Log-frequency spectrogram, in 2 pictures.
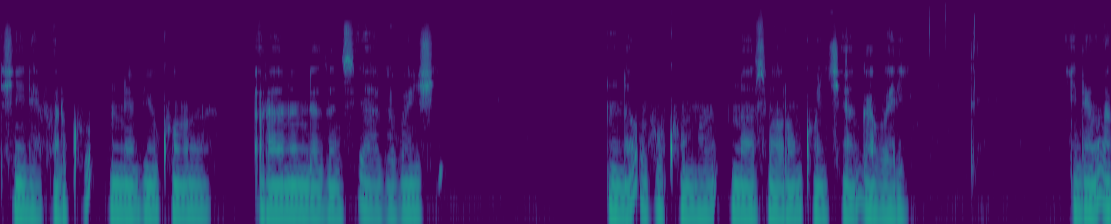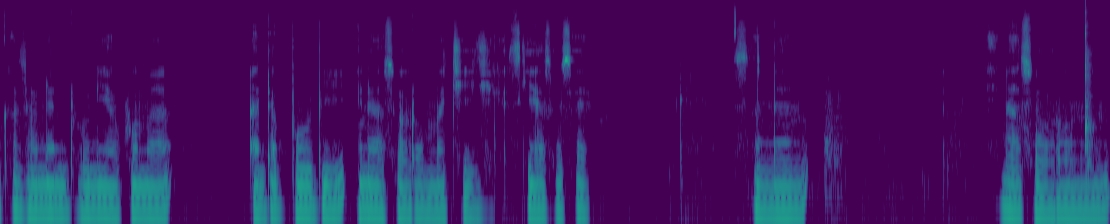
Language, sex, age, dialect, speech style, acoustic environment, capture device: Hausa, male, 25-34, Nigeria - Kano, happy, nature; silence, mobile / Linux / Chrome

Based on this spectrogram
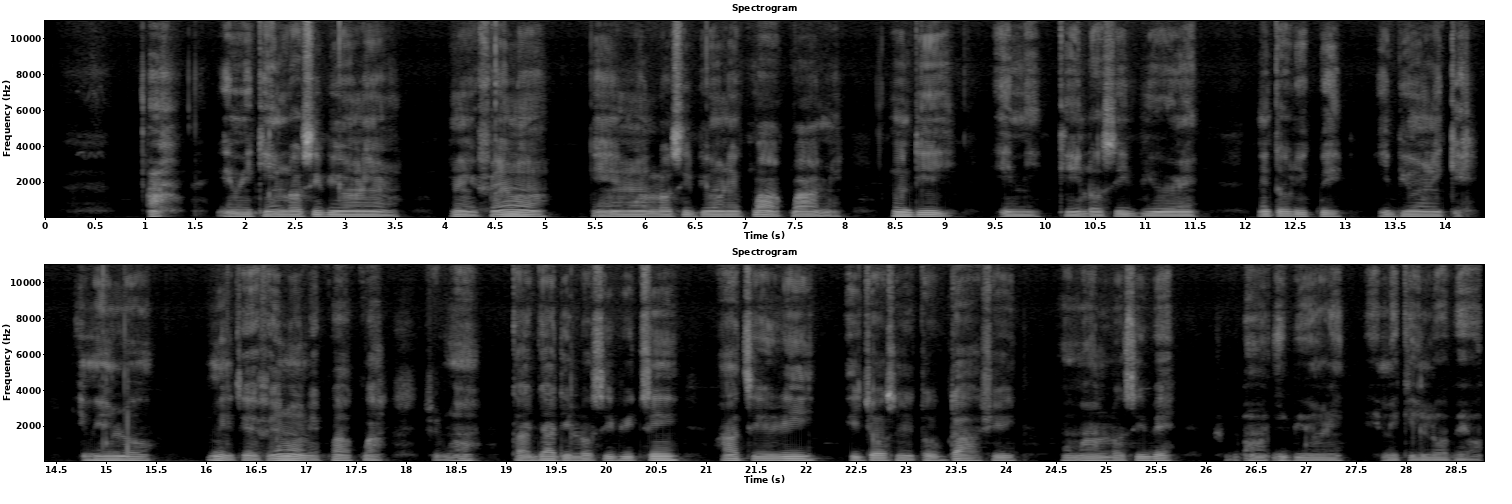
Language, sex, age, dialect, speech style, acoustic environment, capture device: Yoruba, male, 25-34, Nigeria - Lagos Yoruba, relaxed; happy, silence, mobile / Linux / Chrome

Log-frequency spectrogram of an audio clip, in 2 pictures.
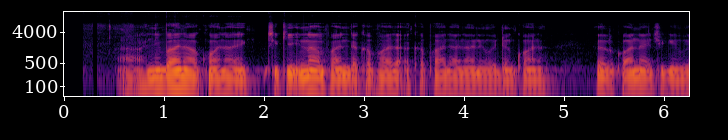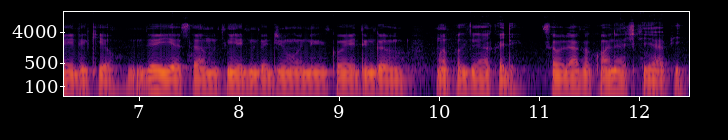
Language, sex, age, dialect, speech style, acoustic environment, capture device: Hausa, male, 25-34, Nigeria - Ibadan, happy, silence, mobile / Linux / Chrome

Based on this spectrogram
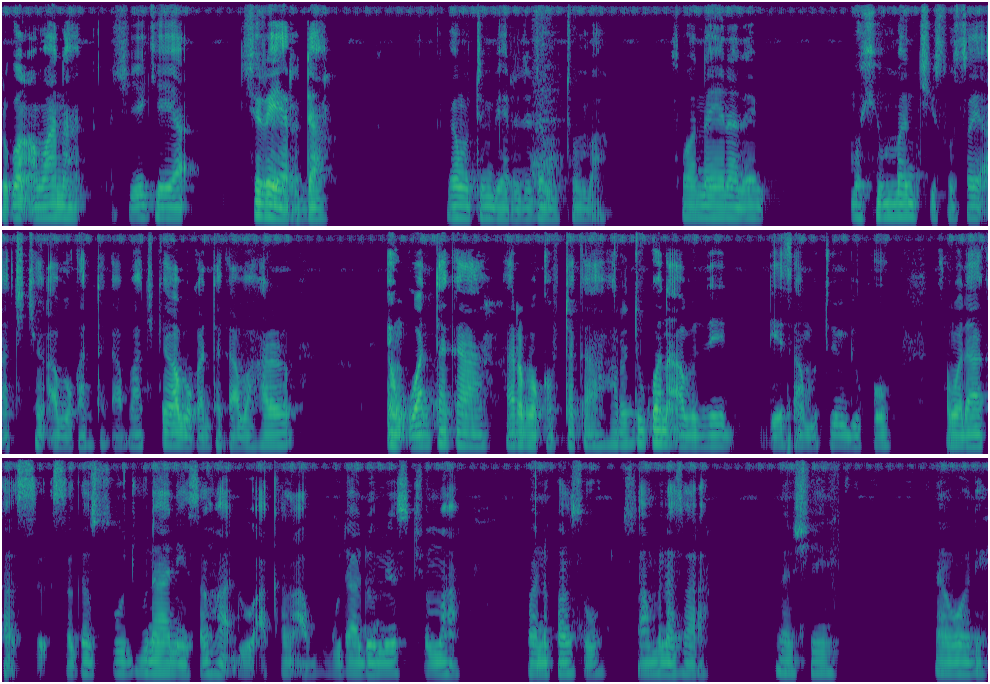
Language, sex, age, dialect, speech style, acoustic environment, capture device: Hausa, male, 25-34, Nigeria - Kano, happy; tired; relaxed; focused; excited, silence; nature, mobile / Linux / Chrome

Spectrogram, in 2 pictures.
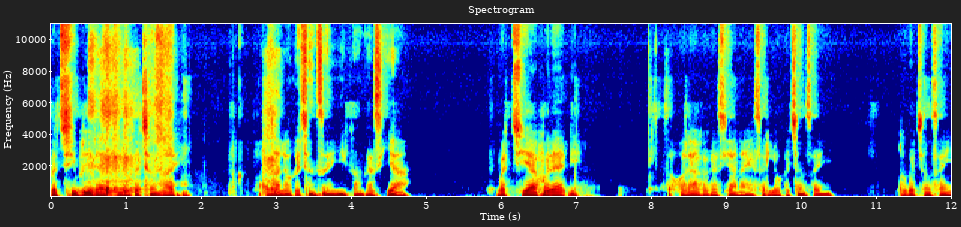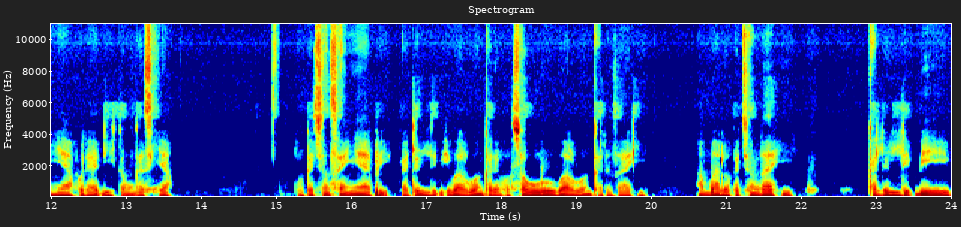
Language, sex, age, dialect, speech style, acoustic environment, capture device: Hausa, male, 25-34, Nigeria - Katsina, excited, appliances, mobile / Linux / Chrome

